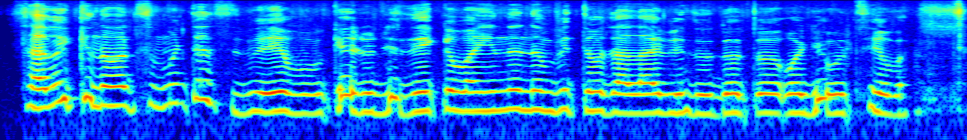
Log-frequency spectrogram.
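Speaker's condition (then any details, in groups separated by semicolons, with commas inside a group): Paralysis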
